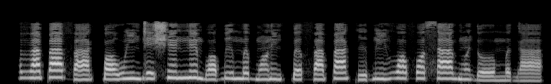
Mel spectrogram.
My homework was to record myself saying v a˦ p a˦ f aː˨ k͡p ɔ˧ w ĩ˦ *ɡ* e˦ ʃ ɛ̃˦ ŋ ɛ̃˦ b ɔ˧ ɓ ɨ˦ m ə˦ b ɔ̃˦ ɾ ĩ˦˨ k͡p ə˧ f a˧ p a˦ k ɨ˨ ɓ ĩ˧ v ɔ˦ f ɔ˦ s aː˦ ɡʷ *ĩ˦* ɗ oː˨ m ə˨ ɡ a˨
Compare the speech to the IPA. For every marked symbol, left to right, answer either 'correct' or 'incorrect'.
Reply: correct, correct

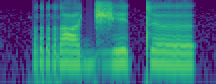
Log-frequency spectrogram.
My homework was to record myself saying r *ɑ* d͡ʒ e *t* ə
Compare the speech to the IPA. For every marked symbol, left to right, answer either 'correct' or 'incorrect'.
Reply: correct, correct

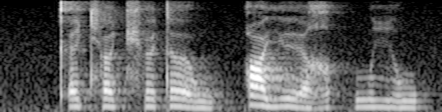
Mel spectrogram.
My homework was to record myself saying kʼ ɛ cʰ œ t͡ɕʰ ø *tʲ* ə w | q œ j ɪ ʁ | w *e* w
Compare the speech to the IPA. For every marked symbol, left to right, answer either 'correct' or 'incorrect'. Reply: incorrect: t, incorrect: i

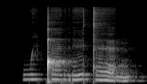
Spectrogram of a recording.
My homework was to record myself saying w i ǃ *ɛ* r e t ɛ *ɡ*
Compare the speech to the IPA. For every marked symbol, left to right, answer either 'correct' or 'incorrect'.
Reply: correct, incorrect: ŋ

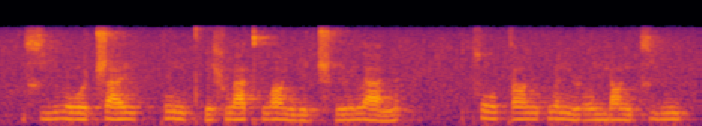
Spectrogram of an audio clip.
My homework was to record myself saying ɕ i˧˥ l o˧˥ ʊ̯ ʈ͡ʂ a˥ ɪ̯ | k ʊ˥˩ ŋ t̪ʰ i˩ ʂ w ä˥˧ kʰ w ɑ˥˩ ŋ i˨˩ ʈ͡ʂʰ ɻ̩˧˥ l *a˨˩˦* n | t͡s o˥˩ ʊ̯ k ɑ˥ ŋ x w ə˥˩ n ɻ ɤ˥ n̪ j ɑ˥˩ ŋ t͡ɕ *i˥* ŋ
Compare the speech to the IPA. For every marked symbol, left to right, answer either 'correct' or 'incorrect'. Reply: correct, correct

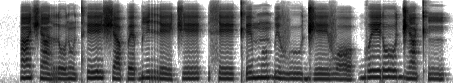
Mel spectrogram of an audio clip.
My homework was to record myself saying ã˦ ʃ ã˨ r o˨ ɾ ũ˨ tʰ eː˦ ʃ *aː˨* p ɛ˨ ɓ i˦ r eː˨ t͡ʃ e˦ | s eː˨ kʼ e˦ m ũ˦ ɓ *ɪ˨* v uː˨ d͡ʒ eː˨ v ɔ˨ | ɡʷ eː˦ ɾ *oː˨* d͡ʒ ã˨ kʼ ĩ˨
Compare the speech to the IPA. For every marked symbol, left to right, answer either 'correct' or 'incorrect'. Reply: incorrect: a˨, correct, incorrect: oː˦

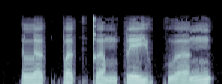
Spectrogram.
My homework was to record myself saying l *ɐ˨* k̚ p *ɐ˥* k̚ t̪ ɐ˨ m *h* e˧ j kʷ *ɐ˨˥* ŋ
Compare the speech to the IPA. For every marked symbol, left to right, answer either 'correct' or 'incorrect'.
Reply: correct, incorrect: ɐ˧, incorrect: p, correct

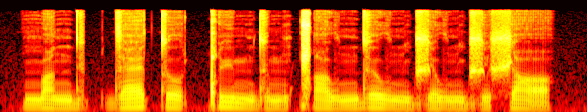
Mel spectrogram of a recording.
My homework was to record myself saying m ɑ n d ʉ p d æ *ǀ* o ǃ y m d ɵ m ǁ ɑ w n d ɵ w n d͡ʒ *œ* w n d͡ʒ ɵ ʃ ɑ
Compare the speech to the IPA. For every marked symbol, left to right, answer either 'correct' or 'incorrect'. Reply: incorrect: t, correct

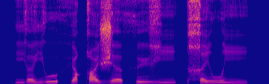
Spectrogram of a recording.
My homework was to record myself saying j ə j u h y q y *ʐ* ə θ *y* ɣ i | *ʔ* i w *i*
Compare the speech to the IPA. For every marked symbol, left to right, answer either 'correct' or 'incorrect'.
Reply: incorrect: ʒ, correct, incorrect: χ, correct

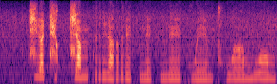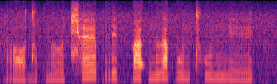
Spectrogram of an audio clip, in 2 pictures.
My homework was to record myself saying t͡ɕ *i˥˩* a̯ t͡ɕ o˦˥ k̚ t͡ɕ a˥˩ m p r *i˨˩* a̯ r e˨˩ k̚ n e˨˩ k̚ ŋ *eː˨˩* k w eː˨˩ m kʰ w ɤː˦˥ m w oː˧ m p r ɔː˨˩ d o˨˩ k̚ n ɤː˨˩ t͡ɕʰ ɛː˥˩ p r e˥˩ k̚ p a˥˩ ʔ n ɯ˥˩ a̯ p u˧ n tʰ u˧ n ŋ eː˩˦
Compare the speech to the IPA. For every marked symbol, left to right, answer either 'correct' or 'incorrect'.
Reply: correct, incorrect: i˧, correct

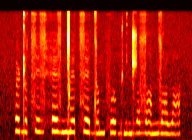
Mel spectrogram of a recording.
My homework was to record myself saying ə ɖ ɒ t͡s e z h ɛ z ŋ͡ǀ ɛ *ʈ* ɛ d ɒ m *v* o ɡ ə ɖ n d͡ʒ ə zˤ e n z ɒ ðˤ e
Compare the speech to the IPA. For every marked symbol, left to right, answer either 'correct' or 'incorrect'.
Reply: incorrect: t͡s, incorrect: f

